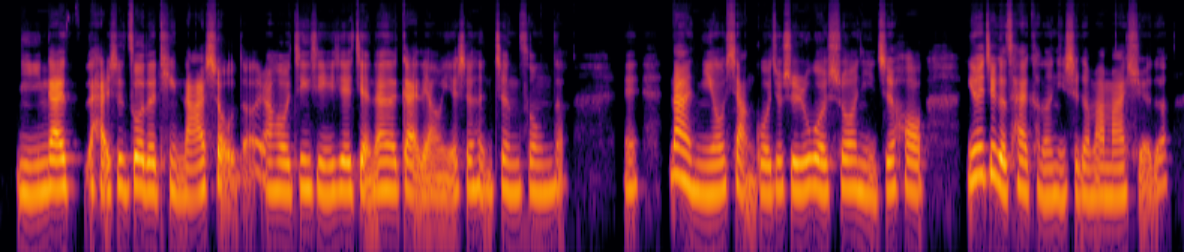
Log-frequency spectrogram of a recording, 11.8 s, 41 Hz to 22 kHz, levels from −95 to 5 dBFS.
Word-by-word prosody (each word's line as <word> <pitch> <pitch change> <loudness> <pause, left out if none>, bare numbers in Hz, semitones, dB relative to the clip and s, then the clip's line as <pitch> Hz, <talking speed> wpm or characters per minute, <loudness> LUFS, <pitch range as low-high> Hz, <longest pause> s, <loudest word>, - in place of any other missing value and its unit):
你 180 -2 -2
应 190 +1 +1
该 210 0 +8 0.3
还 - - +1
是 210 +2 -1
做 210 +2 +6
得 195 -1 +5
挺 190 0 -5
拿 170 +2 0
手 200 0 +1
的， 315 +1 -9
然 230 -8 -3
后 195 -1 +1
进 205 +2 -1
行 195 -3 -2
一 185 - 0
些 195 0 +4
简 195 - +1
单 200 - +1
的 195 - +1
改 190 - +1
良 90 -1 -4
也 - - -4
是 200 +1 -3
很 200 -1 -3
正 195 -2 -3
宗 190 -1 -4
的。 205 +2 -8 0.6
诶， 205 +1 -5 0.3
那 275 -4 +4
你 190 -3 -1
有 185 +2 0
想 210 - -3
过， 185 -1 -1
就 200 +2 -3
是 200 -1 +2
如 195 +2 +3
果 205 -3 +4
说 205 +2 -1
你 185 -3 -2
之 195 +4 0
后 195 -2 -2 0.4
因 250 +2 +2
为 285 - +4
这 285 +1 +2
个 215 -5 +7
菜 205 +1 -1
可 190 +2 -11
能 170 0 -4
你 165 - -5
是 180 0 -4
跟 175 -1 -4
妈 175 - -2
妈 170 0 -2
学 180 - -7
的， 225 +1 -8
195 Hz, 285 characters per minute, -21 LUFS, 185-205 Hz, 0.6 s, 该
